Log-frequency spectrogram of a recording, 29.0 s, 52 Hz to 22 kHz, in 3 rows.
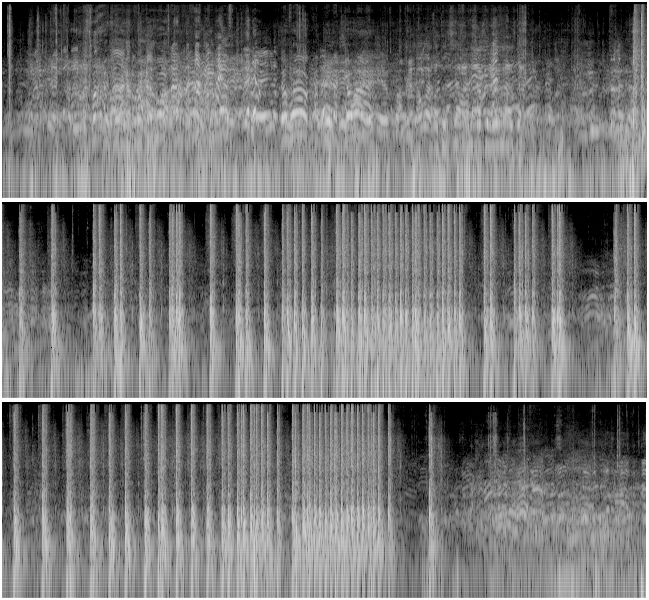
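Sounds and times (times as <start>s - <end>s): automatic rifle gunfire: 9.5s - 26.0s.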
